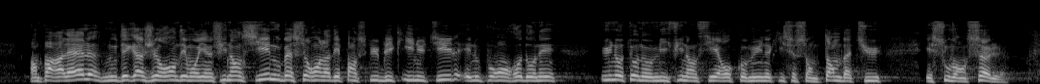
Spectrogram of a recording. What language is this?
French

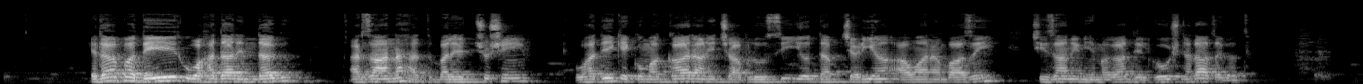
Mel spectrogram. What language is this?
Eastern Balochi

